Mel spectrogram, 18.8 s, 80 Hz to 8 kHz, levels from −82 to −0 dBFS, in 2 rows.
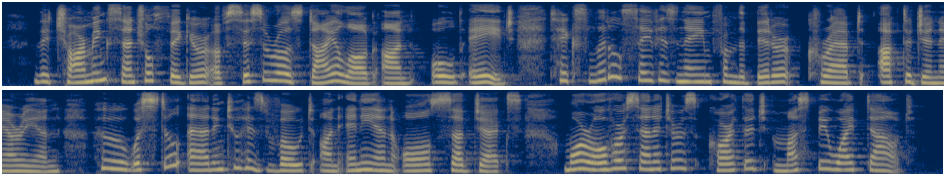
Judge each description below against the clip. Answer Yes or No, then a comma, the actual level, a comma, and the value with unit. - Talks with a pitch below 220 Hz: No, high, 225 Hz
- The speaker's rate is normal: No, slow, 125 wpm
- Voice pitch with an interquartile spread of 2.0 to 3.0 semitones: No, average, 4.0 semitones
